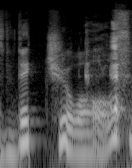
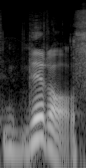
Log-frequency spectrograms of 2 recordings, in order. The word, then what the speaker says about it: victuals: and it's called viddles we look at it and think it says victuals but it's viddles that's how it's said so we're going to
